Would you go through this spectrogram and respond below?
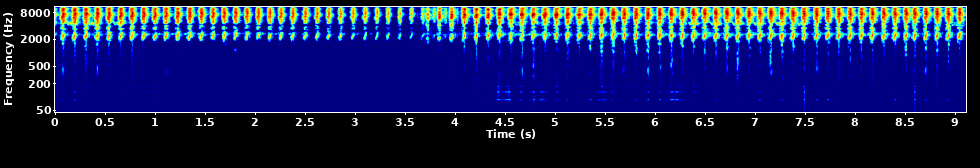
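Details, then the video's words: Clear yet coarse ngerol from a belalang kecek katydid: rapid high rasping pulses that soften and drop out briefly partway, then return louder and steady at roughly three pulses per second. "belalang kecek ngerol!!! suara jernih kasar"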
